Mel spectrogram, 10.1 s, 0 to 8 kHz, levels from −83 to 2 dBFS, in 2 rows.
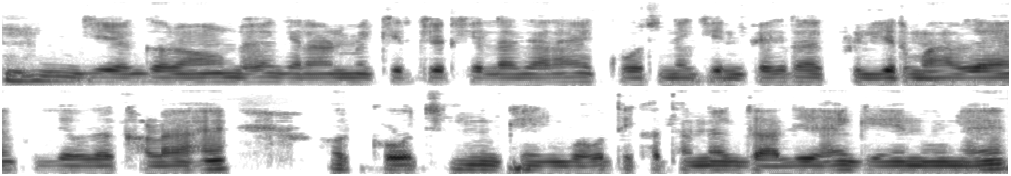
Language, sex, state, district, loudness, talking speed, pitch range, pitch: Hindi, male, Bihar, Jamui, -22 LUFS, 220 wpm, 105-115 Hz, 110 Hz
